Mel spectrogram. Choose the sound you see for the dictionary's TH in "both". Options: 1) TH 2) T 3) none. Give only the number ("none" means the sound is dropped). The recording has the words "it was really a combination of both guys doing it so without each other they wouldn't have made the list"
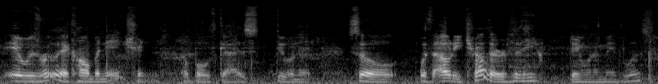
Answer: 1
